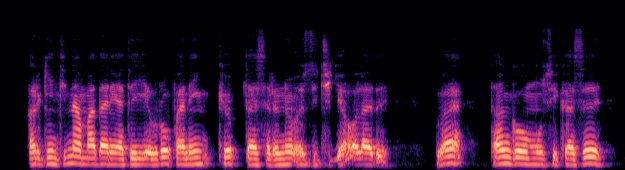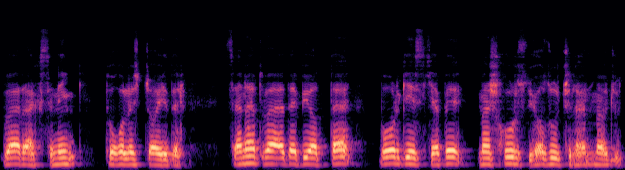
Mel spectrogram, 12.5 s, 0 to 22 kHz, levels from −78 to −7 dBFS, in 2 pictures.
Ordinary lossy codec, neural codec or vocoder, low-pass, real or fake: none; vocoder, 24 kHz, 100 mel bands, Vocos; 10.8 kHz; fake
